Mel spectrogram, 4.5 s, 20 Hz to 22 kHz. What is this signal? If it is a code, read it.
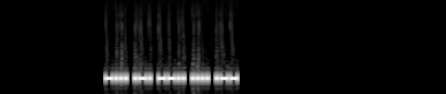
Morse code, heard as a keyed tone, about 51 wpm, 700 Hz. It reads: BRZHW
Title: Code Groups - 5 Letters - 50wpm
